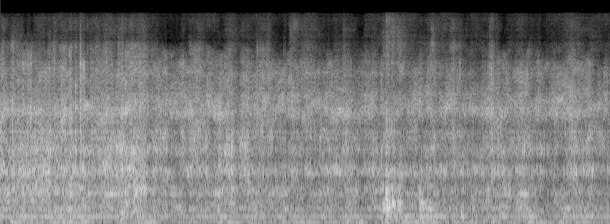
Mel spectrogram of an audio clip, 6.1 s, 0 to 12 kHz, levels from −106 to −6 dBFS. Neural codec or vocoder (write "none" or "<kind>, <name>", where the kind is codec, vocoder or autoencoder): codec, HILCodec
